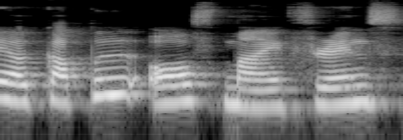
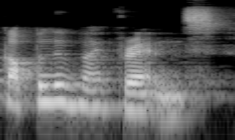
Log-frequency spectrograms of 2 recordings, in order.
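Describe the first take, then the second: First: The phrase is said slowly and carefully. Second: The phrase is said quickly and run together. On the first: "अगर हम धीरे धीरे बोलेंगे" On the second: "जल्दी से बोलेंगे तो कैसा साउंड करेगा"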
